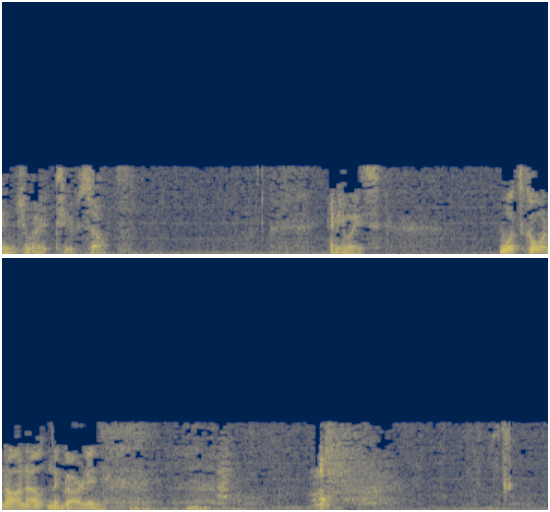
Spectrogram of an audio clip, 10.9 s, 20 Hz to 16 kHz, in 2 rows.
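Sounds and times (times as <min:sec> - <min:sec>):
speech: 0:00.1 - 0:01.4, 0:03.3 - 0:03.9, 0:05.0 - 0:07.0
person sneezing: 0:08.5 - 0:09.5.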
